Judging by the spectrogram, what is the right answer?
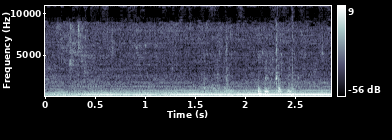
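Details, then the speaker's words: Mazda RX7 rotary during EFI conversion, fuel system rework with surge tank: both fuel pumps running, steady even loud electric whine at one pitch, no stutter or grinding; normal fuel pump operation. "Yeah, so this is what it sounds like with both pumps going. It's pretty frippin' noisy, but slowly getting there."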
